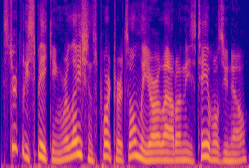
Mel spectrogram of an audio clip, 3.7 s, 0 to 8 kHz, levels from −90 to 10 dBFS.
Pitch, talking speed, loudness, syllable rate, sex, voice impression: 175 Hz, 190 wpm, -17 LUFS, 6.3 syllables/s, male, masculine, middle-aged, slightly relaxed, powerful, slightly soft, muffled, slightly raspy, intellectual, slightly calm, mature, wild, slightly lively, slightly modest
